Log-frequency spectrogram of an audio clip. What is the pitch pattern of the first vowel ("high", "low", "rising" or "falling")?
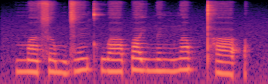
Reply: low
